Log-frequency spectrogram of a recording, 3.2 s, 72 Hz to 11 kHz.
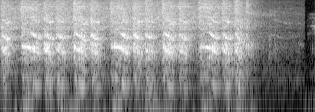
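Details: Cranking a cammed 5.7 Hemi Jeep Grand Cherokee after an El Chapo cam install and tune: fast cranking with a lopsided beat, one stroke per cycle light; zero compression on one cylinder, possibly a pushrod out of place.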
